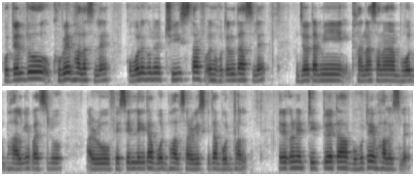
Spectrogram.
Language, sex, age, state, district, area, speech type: Assamese, male, 18-30, Assam, Charaideo, urban, spontaneous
